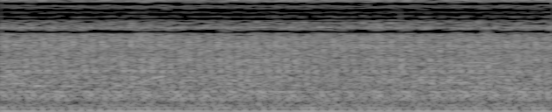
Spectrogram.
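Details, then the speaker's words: Hyundai Xcent diesel with a complaint of occasional tapping knock and smoke; two injectors were repaired months earlier and injector return flow now tests okay. The idle clatter is steady and even with no tapping knock, so the engine sounds healthy. Smoke is possibly EGR-related. "आवाज भी ऐसे अभी race दया आपने कोई टक टक टक की आवाज तो है नहीं"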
